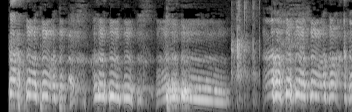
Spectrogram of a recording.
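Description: A baby laughing in loud, high-pitched bursts, with one long falling laugh a little after halfway and a short breathy burst about three seconds in.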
